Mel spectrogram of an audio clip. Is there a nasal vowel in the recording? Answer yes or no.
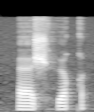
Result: no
